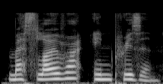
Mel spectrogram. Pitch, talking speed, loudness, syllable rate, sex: 225 Hz, 110 wpm, -17 LUFS, 4.4 syllables/s, female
